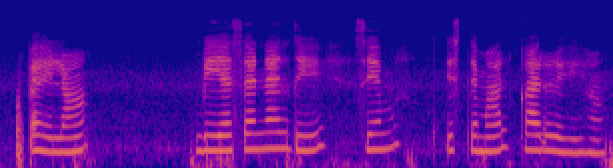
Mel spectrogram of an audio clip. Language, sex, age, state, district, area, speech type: Punjabi, female, 30-45, Punjab, Gurdaspur, rural, spontaneous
